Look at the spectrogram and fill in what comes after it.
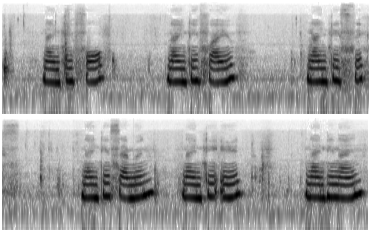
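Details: Audible nasal air emission while counting in a person with cleft lip and palate.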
